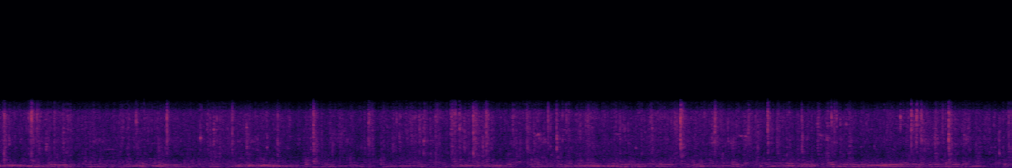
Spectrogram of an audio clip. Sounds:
dove, inside a small room, Bird

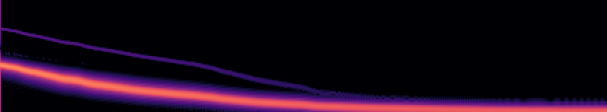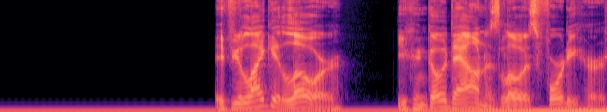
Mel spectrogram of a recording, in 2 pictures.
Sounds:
Speech

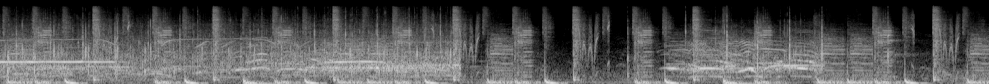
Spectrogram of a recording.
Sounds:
Music, Speech

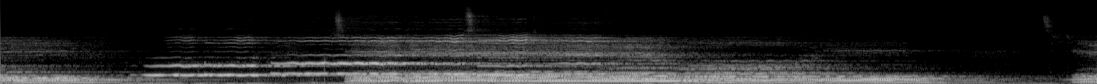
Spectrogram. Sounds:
Music, Mantra

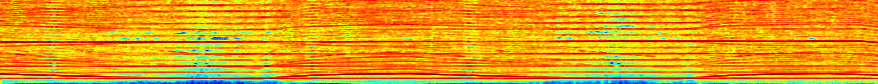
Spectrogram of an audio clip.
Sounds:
Vehicle horn, Vehicle, truck horn

